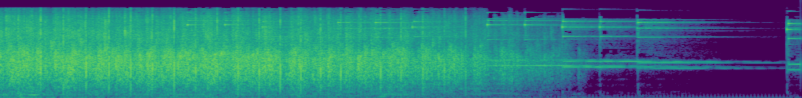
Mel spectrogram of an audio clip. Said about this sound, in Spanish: Un aplauso, por favor, para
